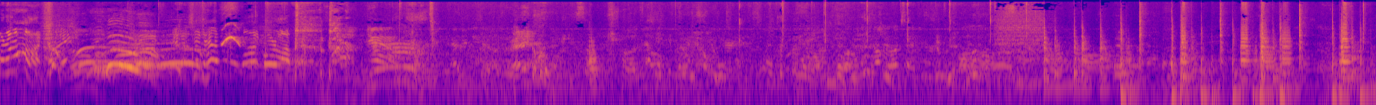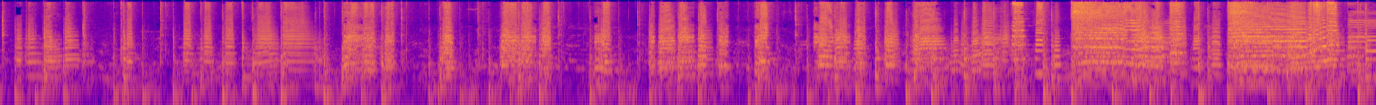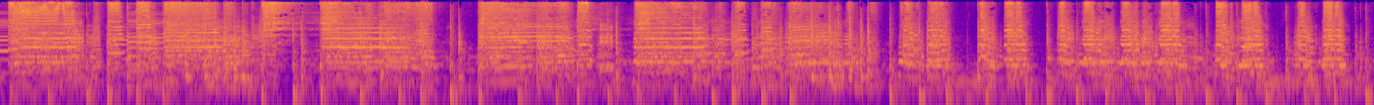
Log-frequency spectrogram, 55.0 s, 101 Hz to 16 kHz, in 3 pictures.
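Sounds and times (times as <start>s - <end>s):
brass band playing: 7.7s - 8.3s, 13.2s - 55.0s.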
